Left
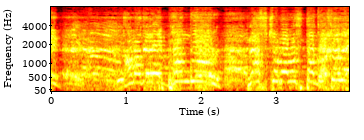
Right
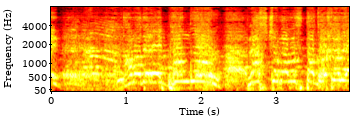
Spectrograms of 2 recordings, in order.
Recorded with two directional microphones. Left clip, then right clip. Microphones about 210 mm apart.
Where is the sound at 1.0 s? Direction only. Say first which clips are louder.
Right 1 dB; 50° right (ahead or behind).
